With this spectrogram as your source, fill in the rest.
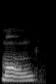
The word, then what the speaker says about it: Hmong: your ethnicity um I'm Mong and Laos oh Mongolian no no not Mongolian Hmong it's spelled h-m-o-n-g and is that a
